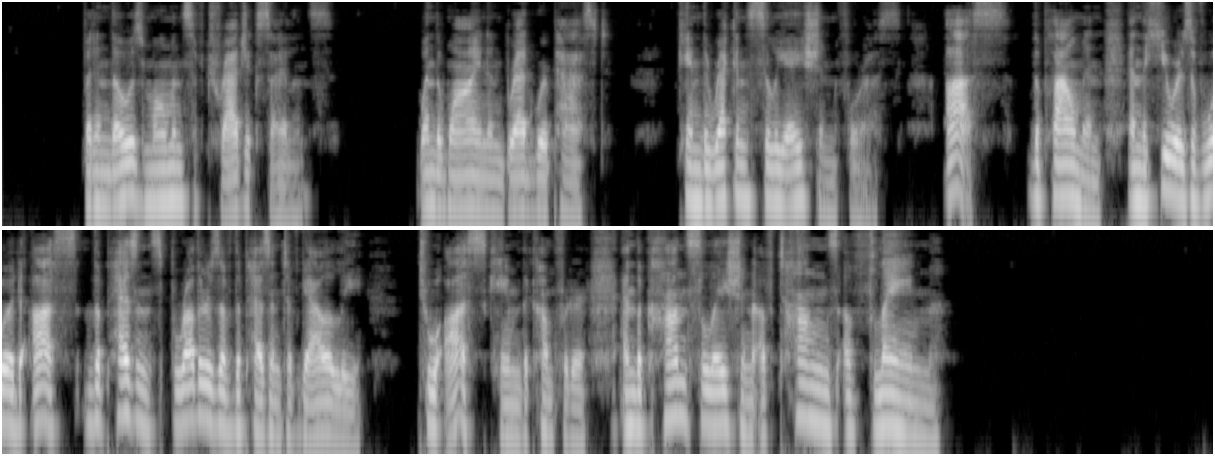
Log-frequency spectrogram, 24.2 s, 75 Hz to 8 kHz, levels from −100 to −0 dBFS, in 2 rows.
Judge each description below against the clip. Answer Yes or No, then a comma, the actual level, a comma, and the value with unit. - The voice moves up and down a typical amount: Yes, average, 4.1 semitones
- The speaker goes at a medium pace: No, slow, 120 wpm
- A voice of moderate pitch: No, low, 125 Hz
